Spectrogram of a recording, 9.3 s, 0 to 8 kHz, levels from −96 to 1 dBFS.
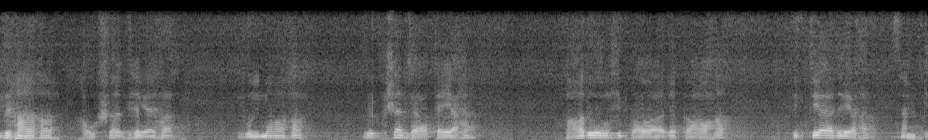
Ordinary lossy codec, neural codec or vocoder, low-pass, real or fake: AAC, 48 kbps; codec, 16 kHz in and 24 kHz out, 0.6 kbps, FireRedTTS-2 codec; 7.2 kHz; fake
